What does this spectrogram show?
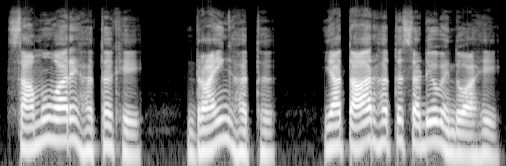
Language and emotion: Sindhi, neutral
